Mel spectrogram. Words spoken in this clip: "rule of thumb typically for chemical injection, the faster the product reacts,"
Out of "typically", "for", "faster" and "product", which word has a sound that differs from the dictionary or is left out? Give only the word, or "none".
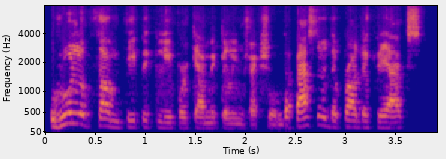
faster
